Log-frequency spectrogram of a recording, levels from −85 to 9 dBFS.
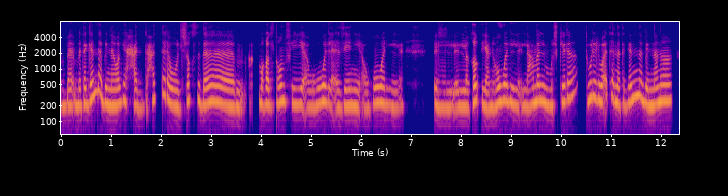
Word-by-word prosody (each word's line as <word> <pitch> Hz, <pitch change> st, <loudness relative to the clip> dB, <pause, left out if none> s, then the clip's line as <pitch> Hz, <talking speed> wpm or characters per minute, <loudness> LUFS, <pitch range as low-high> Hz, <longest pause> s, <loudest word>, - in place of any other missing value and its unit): ب 205 Hz, 0 st, -2 dB
باتجنب 245 Hz, -, +2 dB
إني 205 Hz, -2 st, +2 dB
أواجه 220 Hz, +5 st, 0 dB
حد، 205 Hz, -4 st, -4 dB
حتى 275 Hz, +5 st, -3 dB
لو 220 Hz, -8 st, +2 dB
الشخص 245 Hz, +8 st, -4 dB
ده 210 Hz, -4 st, +1 dB, 1.0 s
م 225 Hz, -, 0 dB
غلطان 225 Hz, +3 st, +1 dB
فيّا، 215 Hz, -3 st, -3 dB
أو 190 Hz, 0 st, -7 dB
هو 220 Hz, +5 st, +2 dB
اللي 225 Hz, -4 st, -1 dB
أذاني 200 Hz, 0 st, -2 dB
أو 180 Hz, -, -8 dB
هو 235 Hz, +1 st, +4 dB
ال 205 Hz, -3 st, -5 dB, 0.6 s
ال 190 Hz, -2 st, -3 dB
اللي 195 Hz, +1 st, -1 dB
غل 245 Hz, +2 st, +5 dB
يعني 190 Hz, -3 st, -2 dB
هو 235 Hz, +5 st, +4 dB
ال 230 Hz, -5 st, 0 dB
اللي 200 Hz, 0 st, -6 dB
عمل 240 Hz, +5 st, +3 dB
المشكلة، 245 Hz, -, -1 dB, 0.2 s
طول 275 Hz, +4 st, +1 dB
الوقت 265 Hz, +1 st, +1 dB
أنا 240 Hz, -4 st, +2 dB
اتجنب 245 Hz, +6 st, +1 dB
إن 205 Hz, -1 st, +1 dB
أنا، 255 Hz, +3 st, +3 dB
220 Hz, 165 wpm, -21 LUFS, 205-250 Hz, 1.0 s, غل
